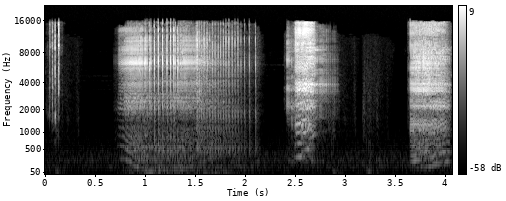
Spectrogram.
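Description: A wooden wardrobe door creaks open.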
